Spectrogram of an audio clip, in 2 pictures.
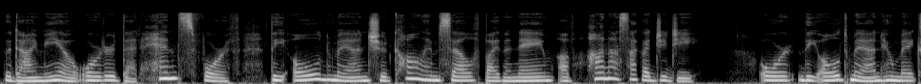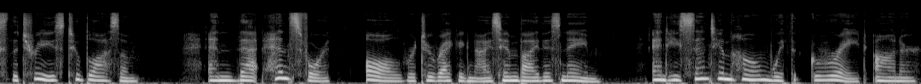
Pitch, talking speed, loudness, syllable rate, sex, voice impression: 185 Hz, 155 wpm, -18 LUFS, 4.2 syllables/s, female, feminine, gender-neutral, very adult-like, very middle-aged, thin, relaxed, weak, bright, very soft, slightly clear, fluent, slightly raspy, cute, cool, very intellectual, very refreshing, sincere, very calm, very friendly, very reassuring, very unique, very elegant, wild, very sweet, lively, very kind, modest, light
